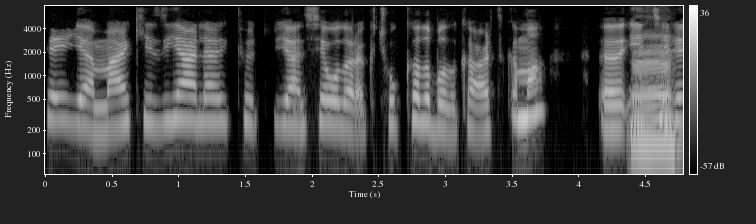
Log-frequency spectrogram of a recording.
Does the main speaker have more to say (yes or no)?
yes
